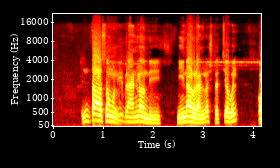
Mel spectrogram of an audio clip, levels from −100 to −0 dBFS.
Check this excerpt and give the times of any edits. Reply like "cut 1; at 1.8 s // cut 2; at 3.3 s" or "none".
cut 1; at 1.5 s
